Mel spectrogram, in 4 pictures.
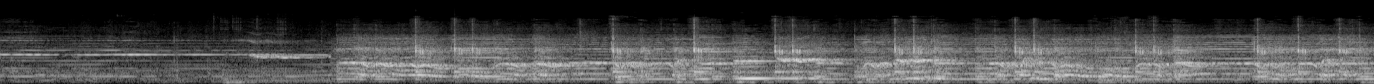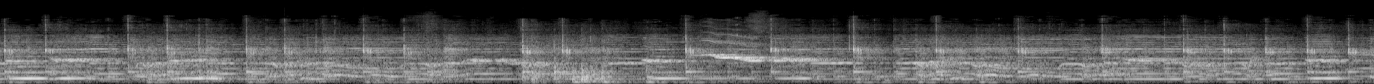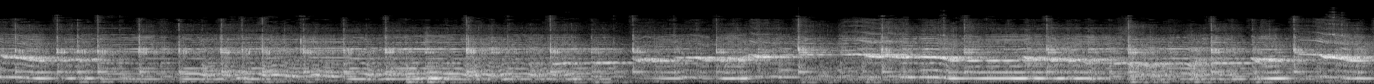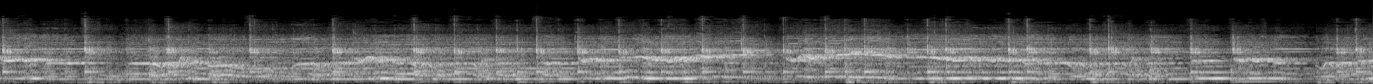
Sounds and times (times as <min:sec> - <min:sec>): Classical music: 0:00.0 - 0:29.9.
